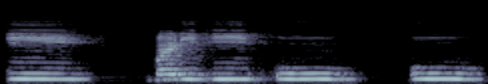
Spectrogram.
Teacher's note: संवृत को समझेंगे। इसमें मुंह लगभग आपका बंद रहेगा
